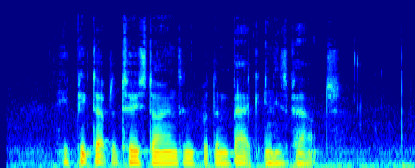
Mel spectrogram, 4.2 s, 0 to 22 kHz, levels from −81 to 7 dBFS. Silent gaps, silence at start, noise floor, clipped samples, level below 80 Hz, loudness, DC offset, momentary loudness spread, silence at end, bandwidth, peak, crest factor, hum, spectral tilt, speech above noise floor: none; 0.55 s; -53 dBFS; under 0.1%; -48 dBFS; -29 LUFS; under 0.1%; 15 LU; 0 s; 15.5 kHz; -10 dBFS; 20 dB; none; -7 dB/octave; 25 dB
